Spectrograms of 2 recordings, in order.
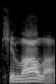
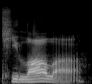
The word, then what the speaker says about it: Kirara: songo demon cat really it's spelled Kirara k i r a r a I believe but my understanding is I could be incorrect Tor if you want to correct me I believe the r and the l sound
